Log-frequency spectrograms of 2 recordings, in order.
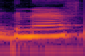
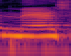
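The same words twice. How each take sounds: First: ग्नैश with a hard g before the n; wrong, sounded G. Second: नैश starting straight on n; नैश with no g sound at all; silent G. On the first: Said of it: "इसे ग्नैश नहीं पढ़ते". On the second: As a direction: drop the g, say नैश as "nash". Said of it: "इसे नैश पढ़ा जाता है". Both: Shown as a demonstration.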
